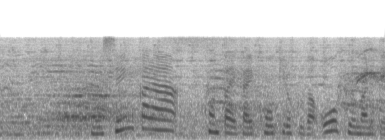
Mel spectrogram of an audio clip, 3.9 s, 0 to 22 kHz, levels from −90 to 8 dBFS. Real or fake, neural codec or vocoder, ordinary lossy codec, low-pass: real; none; none; 7.2 kHz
